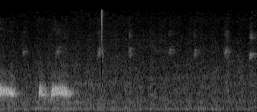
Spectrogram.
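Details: Spotted dove giving a short low cooing phrase, a brief coo then a longer drawn-out one, followed by quieter high thin chirps of small birds.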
